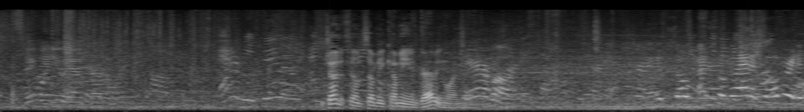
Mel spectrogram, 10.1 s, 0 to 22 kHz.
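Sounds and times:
background chatter of people: 0.0s - 10.0s.

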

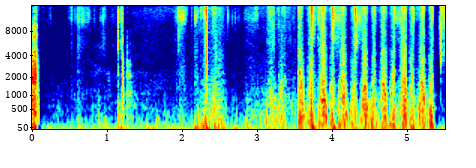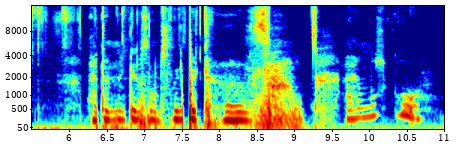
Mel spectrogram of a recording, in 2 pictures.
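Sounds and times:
fingers scratching earphone microphone: 2.2s - 5.4s.

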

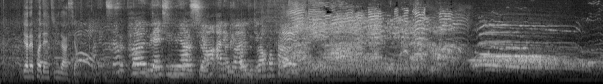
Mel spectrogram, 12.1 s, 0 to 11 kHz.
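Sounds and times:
crowd of children cheering: 5.6s - 12.0s.

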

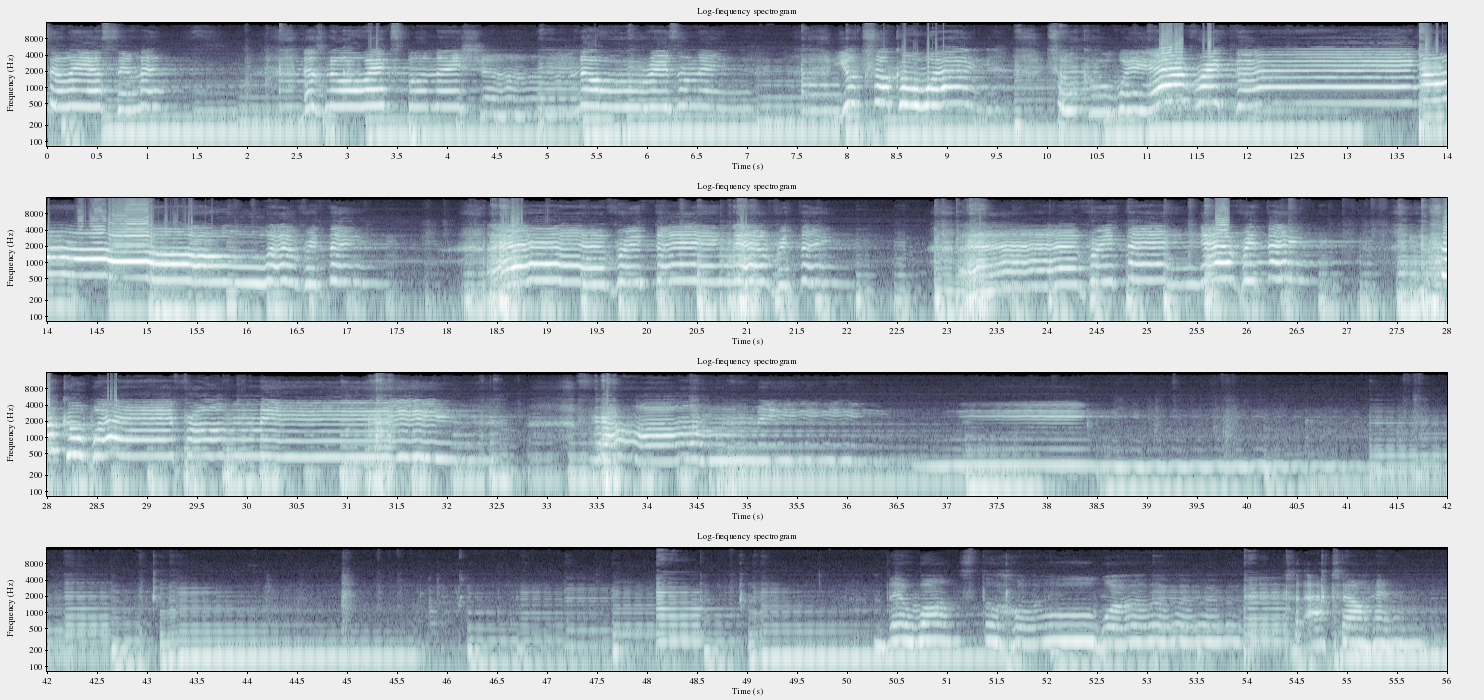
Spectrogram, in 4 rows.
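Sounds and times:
woman singing wordless melody: 0.0s - 42.3s, 50.1s - 56.0s
fingerpicked acoustic guitar: 0.0s - 56.0s.

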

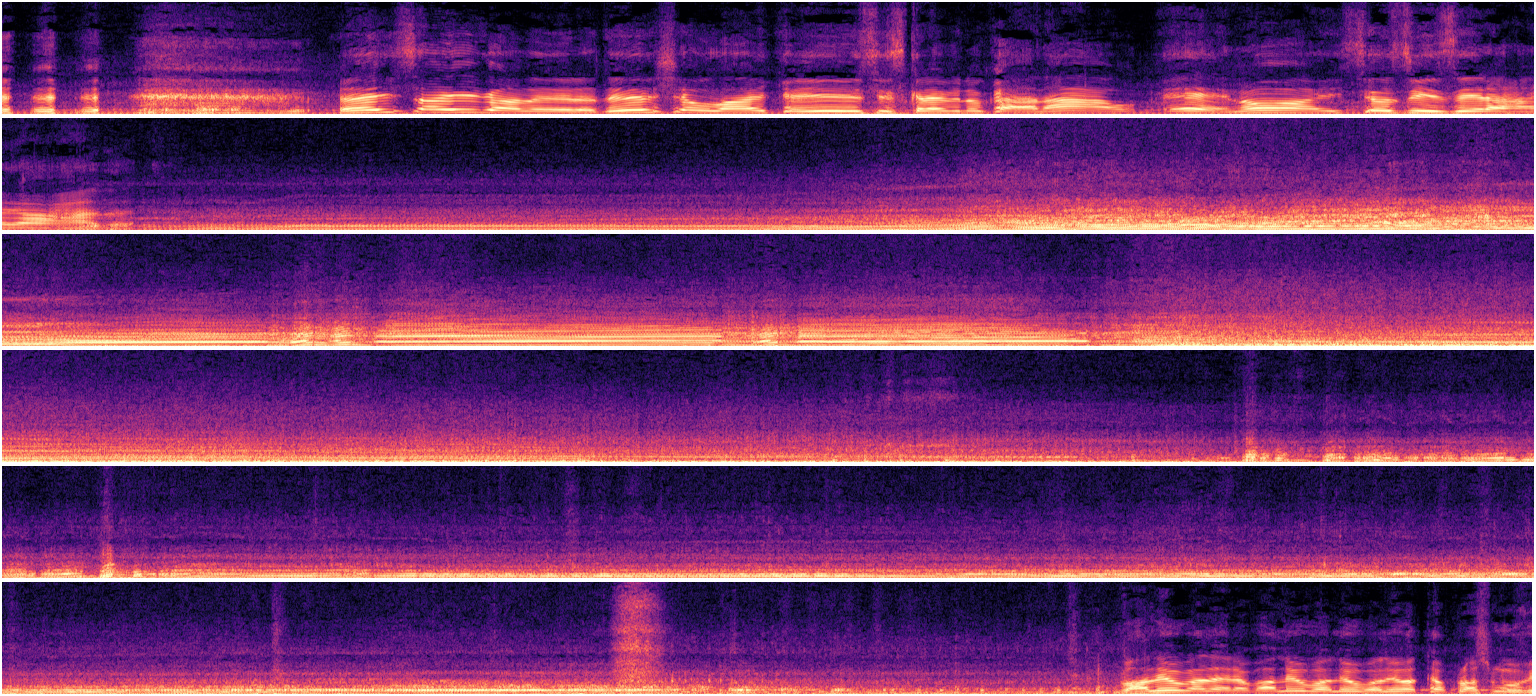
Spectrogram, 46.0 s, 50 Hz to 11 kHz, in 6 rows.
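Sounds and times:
motorcycle engine accelerating: 0.0s - 45.9s
wind rushing over microphone: 19.8s - 44.0s.

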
